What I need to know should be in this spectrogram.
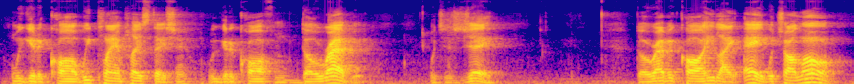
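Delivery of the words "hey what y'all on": put-on urgent tone. Retelling a phone call from a friend: imitating an urgent voice. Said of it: "He got some urgency in his voice".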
